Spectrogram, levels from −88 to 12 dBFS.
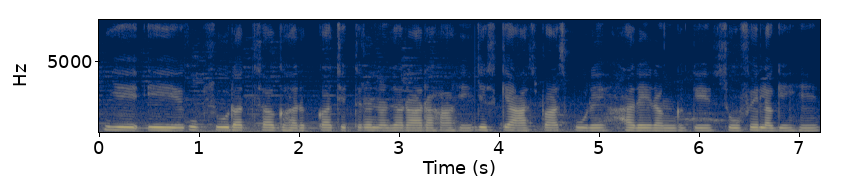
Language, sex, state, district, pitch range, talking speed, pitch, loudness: Hindi, female, Jharkhand, Sahebganj, 175-185 Hz, 165 wpm, 180 Hz, -28 LUFS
